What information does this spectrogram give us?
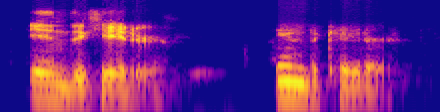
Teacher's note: you want to emphasize the first syllable.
